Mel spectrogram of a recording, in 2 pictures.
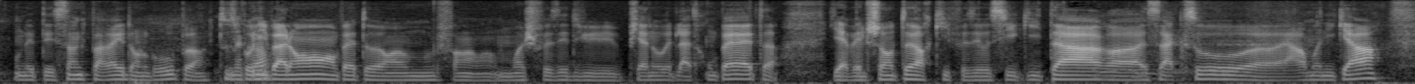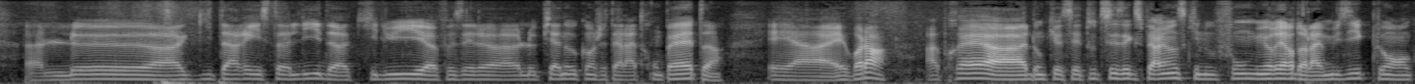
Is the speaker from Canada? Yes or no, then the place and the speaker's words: no; Angers, Pays de la Loire, France; moi, donc, je suis originaire d'Angers déjà.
